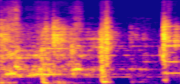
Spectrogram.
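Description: A dog gives several short barks and yips in quick succession, fairly close and loud, with a whimpering edge between them.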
